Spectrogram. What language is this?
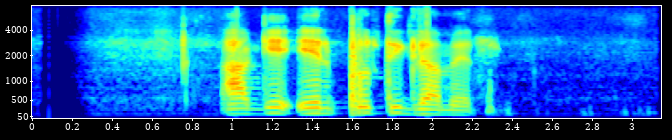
Bangla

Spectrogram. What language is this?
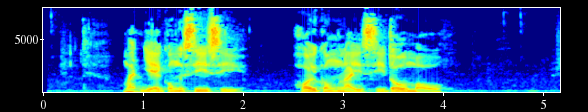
Cantonese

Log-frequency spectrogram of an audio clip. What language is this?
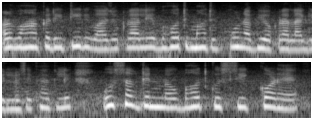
Maithili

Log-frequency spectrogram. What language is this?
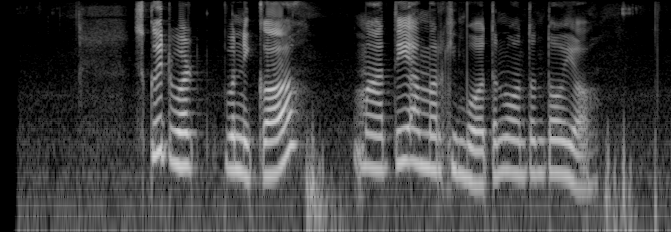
Javanese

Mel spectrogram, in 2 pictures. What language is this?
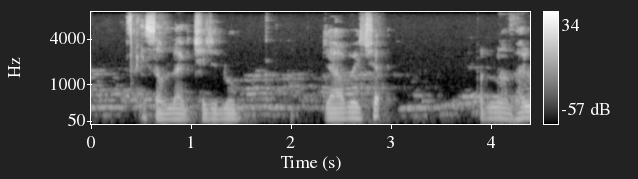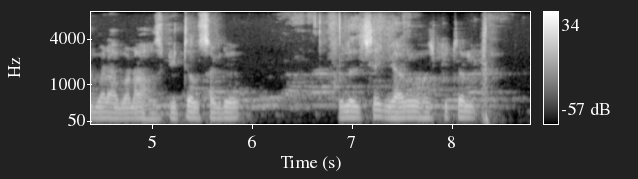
Maithili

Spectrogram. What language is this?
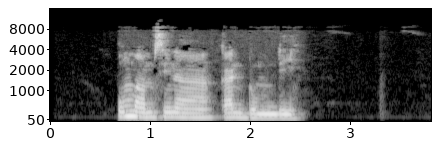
Musey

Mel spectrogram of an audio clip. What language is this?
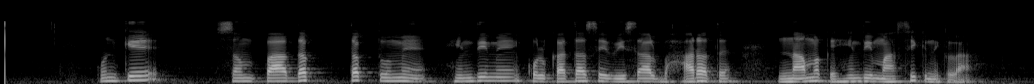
Hindi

